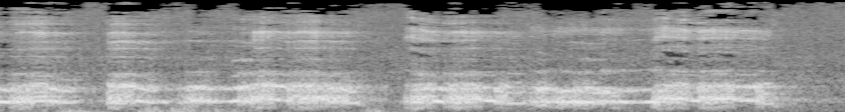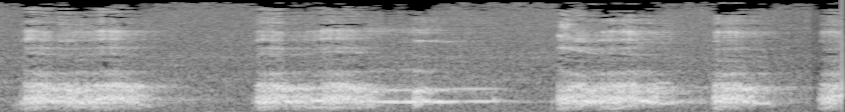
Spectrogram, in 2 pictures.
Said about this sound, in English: The thing that makes the most noise is a howler monkey. Now let's have a listen to a howler monkey.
